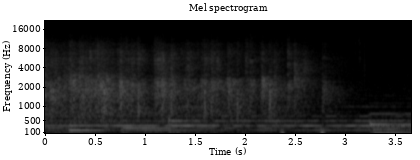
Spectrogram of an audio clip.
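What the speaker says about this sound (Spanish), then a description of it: "Denle un fuerte aplauso al Señor" A church congregation applauds during a Spanish-language service, a soft spread of clapping heard under sustained organ or keyboard chords, with the tones shifting partway through.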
